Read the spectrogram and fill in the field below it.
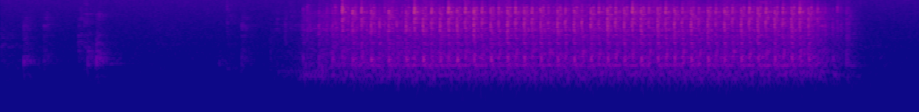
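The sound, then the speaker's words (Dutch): A sewing machine whirs steadily for about two and a half seconds, winding a skein of yarn hung on a hook mounted on its handwheel, a loud mechanical buzz that starts and stops abruptly, preceded by a few faint clicks. “Ja, en dan eh, wat ik zie, hè, voor mensen die dat niet kunnen zien, is inderdaad een naaimachine.”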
